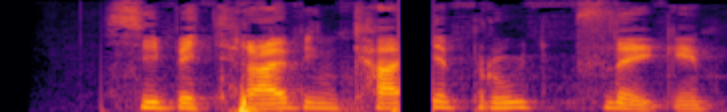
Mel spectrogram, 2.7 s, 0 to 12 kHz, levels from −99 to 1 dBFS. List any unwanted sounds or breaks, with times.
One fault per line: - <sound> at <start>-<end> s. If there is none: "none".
- dropout at 1.5-1.6 s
